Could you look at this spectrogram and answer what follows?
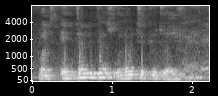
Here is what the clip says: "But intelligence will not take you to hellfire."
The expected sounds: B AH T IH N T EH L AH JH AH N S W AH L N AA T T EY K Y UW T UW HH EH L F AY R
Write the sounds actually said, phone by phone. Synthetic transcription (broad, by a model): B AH T IH N T EH L AH JH AH N S W AH L N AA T T EY K Y UW T UW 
